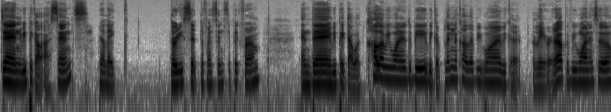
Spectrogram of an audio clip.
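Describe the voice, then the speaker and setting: Heard in a very clean recording with a silent background, a woman has a plain, everyday voice, fairly low in pitch with ordinary pitch variation, at a moderate pace. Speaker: podcast co-host. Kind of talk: casual chat.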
